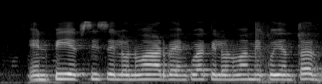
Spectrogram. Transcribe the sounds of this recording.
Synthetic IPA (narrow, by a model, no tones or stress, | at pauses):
ɛːnpieːpʰsiseloːnʋaːɽbɛ̃ːŋkwakeloːnʋamẽkoːiɐ̃nt̪əɾ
